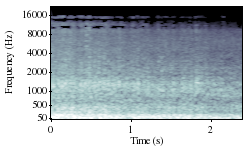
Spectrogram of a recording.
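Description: Road and wind noise inside a Mahindra Thar's cabin, a steady low rumble that eases slightly as the SUV brakes from highway speed.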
